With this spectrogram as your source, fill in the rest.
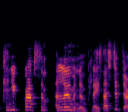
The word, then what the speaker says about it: aluminum: that's the other one aluminum aluminum aluminum aluminum orinal not you guys aluminium yeah you guys say aluminium that is not correct it's aluminum aluminum was the original aluminum was the original pronunciation aluminium anal say say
